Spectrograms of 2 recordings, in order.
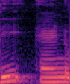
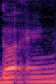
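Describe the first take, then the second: First: The word 'the' has a long 'ee' vowel. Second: The word 'the' has a short 'uh' vowel. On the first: The speaker calls it right. "दी एंड बोलते, क्योंकि वावेल sound ए है" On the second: The speaker calls it wrong. "द end नहीं बोलते"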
